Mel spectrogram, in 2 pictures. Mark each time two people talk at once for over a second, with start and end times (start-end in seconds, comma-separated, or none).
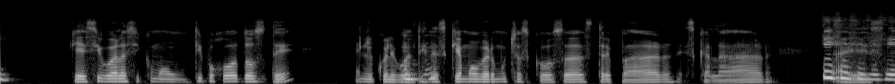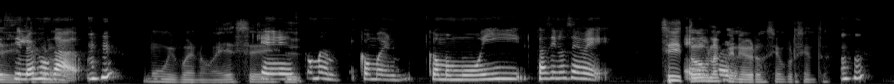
8.3-9.7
